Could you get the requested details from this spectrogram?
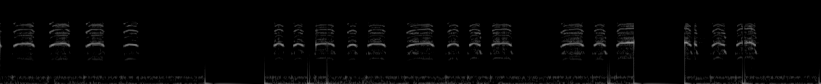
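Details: On the Loch Arkaig osprey nest, 17 July 2020, the female calls insistently while the male brings a large trout to the chicks at dawn; clipped, high whistled notes in quick uneven runs with brief breaks.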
